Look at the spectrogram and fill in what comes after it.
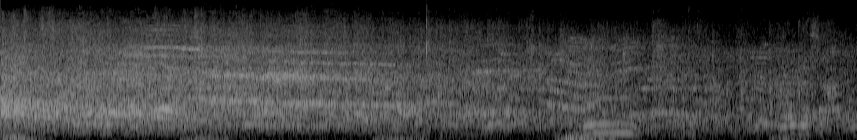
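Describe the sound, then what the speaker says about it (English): A home crowd at a varsity high school basketball game cheers and applauds steadily after a play, a dense roar with squeaks and shouts, fading slightly toward the end. "Sibley crowd really into it now after that."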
